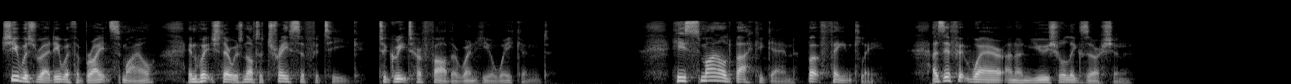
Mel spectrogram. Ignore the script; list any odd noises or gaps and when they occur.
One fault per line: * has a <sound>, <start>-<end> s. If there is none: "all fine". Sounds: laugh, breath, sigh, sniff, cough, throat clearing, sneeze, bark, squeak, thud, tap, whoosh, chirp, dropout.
all fine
